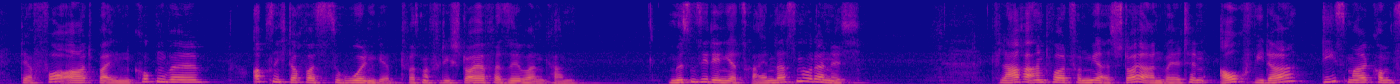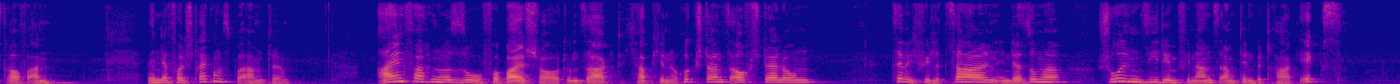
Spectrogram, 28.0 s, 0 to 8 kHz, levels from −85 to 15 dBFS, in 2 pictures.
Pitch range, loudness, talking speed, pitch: 170-225 Hz, -32 LUFS, 150 wpm, 190 Hz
